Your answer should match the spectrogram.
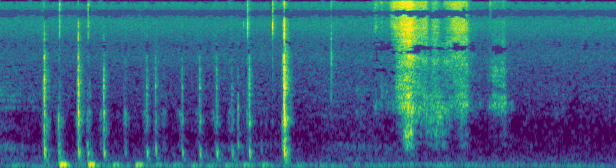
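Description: Clear acrylic stamp block dabbed again and again on an ink pad: a quick run of faint, light taps, about five or six a second, followed by a brief soft rustle.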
